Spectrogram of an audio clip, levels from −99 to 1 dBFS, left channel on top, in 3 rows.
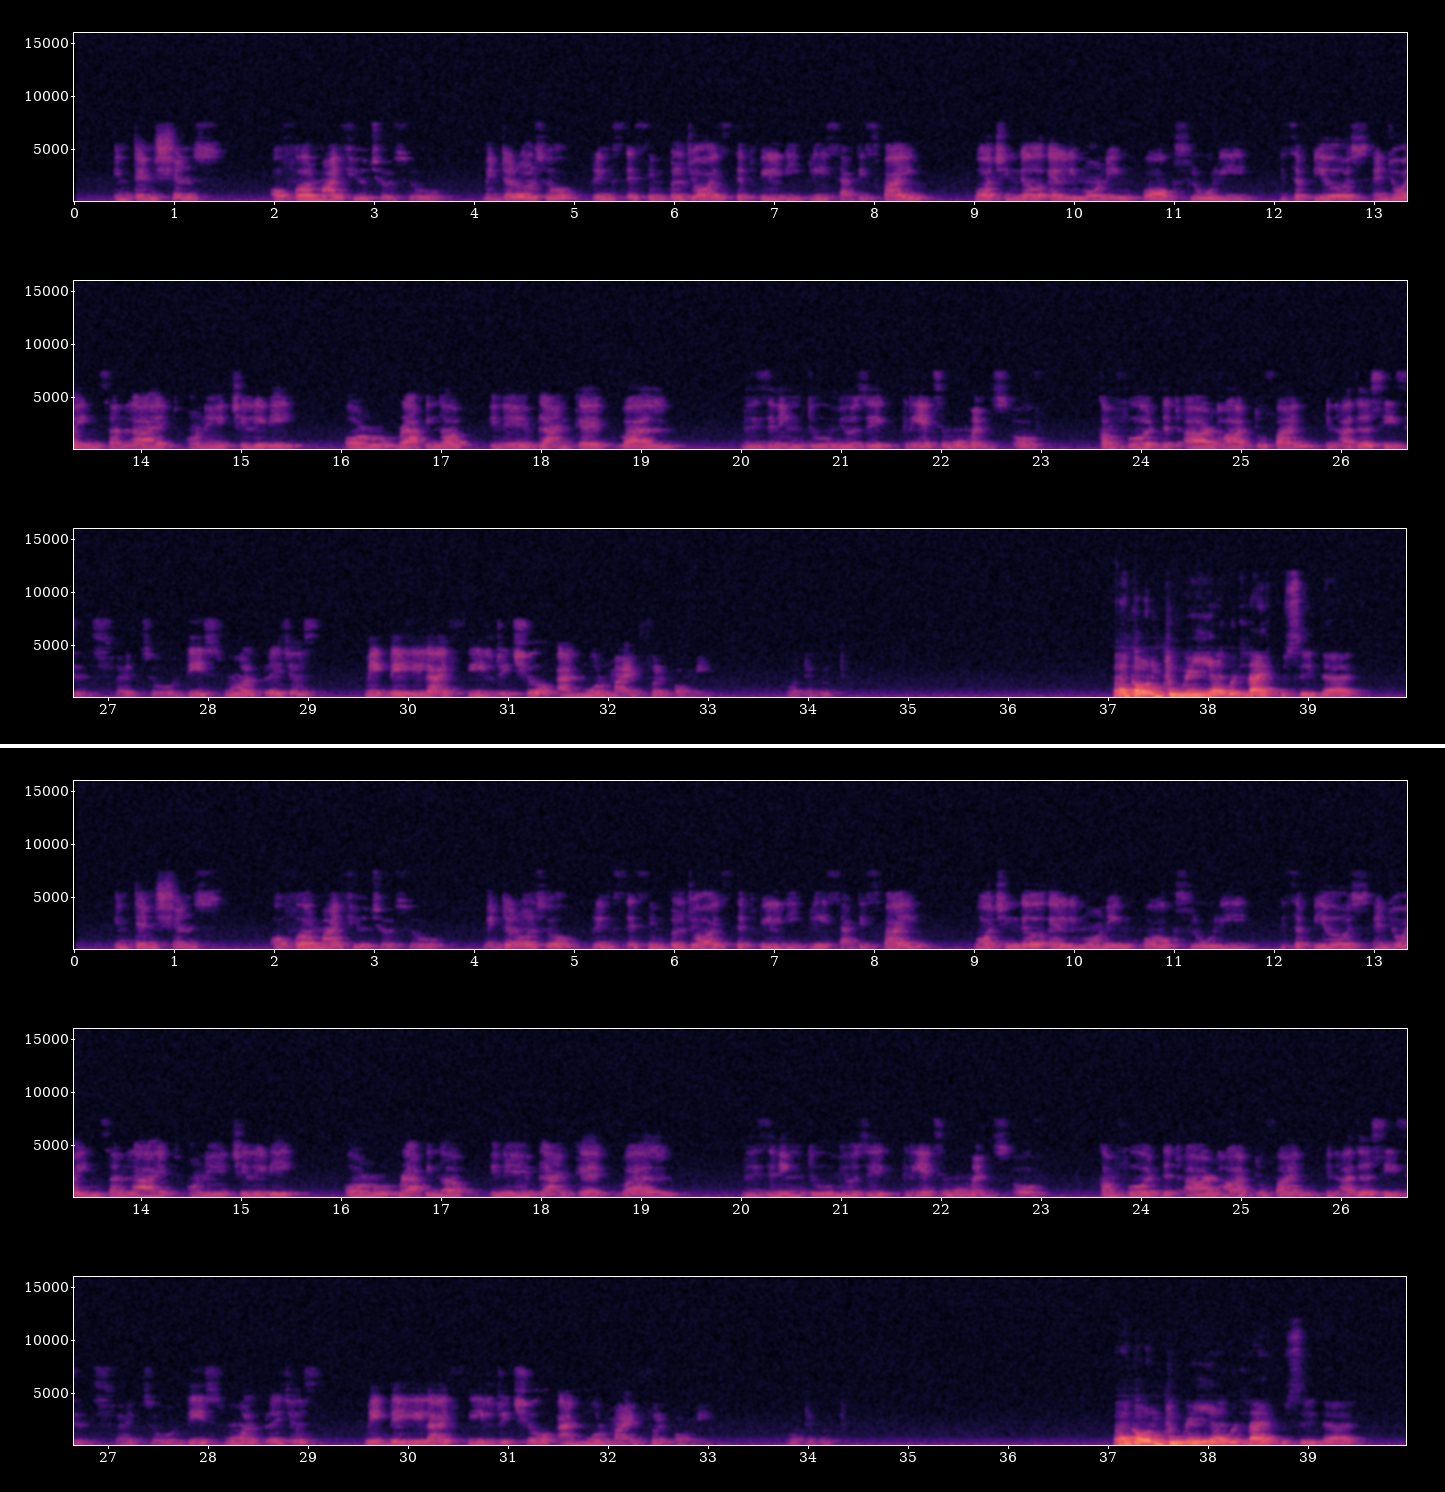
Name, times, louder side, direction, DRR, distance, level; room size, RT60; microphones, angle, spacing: voice 1, 0.4-1.4 2.0-3.6 4.1-8.5 9.0-11.7 12.2-15.5 16.0-17.2 17.5-19.3 20.0-23.0 23.6-29.0 29.6-33.0 33.8-34.2, left 1 dB, 40° left, 1.0 m, -42 dB
voice 2, 37.0-39.4, left 1 dB, 90° left, 0.5 m, -27 dB
2.5 x 2.1 x 2.8 m
head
